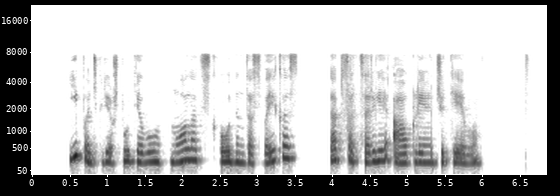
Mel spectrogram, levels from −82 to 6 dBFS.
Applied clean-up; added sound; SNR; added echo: none; none; none; none.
